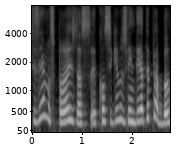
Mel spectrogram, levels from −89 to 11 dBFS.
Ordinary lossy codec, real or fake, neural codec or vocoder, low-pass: none; fake; codec, 16 kHz, about 1 kbps, DyCAST, with the encoder's durations; none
